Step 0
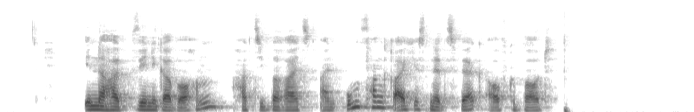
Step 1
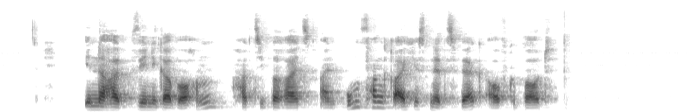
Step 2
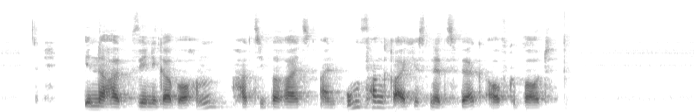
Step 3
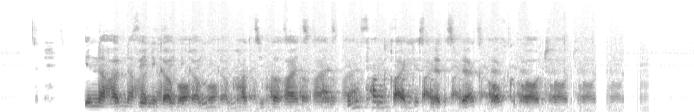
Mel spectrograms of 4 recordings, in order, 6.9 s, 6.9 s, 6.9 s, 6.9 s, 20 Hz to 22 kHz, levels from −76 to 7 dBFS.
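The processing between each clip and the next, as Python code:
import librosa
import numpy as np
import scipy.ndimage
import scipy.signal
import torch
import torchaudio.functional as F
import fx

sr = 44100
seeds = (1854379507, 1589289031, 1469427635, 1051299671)

y1 = scipy.signal.sosfilt(scipy.signal.butter(4, 450.0, 'highpass', fs=sr, output='sos'), x)
y1 = y1 * librosa.db_to_amplitude(6.0)
y2 = fx.band_squash(y1, sr, depth_pct=40)
y2 = y2 * librosa.db_to_amplitude(-6.5)
y3 = fx.echo_crushed(y2, sr, ms=286, feedback_pct=55, bits=7, wet_db=-6)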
